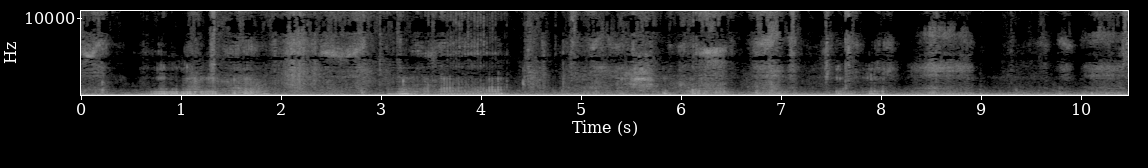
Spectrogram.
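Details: French Bulldog puppies, a female playing with her big brother in Miami Beach, grunt and snort in short, rough bursts over a steady low hum.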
